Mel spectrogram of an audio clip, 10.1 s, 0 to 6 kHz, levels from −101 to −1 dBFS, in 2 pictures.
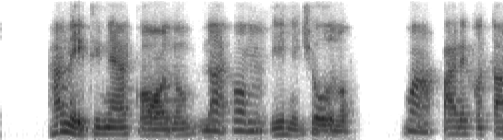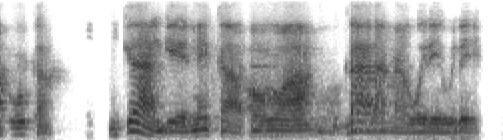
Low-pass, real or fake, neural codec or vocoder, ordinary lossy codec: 5.4 kHz; fake; codec, 24 kHz, 0.9 kbps, WavTokenizer, medium music audio release; Opus, 16 kbps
